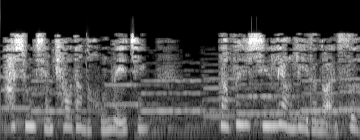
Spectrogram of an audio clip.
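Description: An actress playing a young community worker who narrates a radio drama in a lyrical, admiring way. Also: female voice, fairly high pitch, animated, moderate pace, close to an everyday voice. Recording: slightly dull sound over prominent music.

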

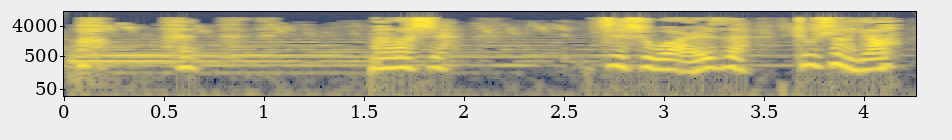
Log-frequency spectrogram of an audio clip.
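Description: An actress in a radio drama playing a middle-aged mother, warm, over-eager and anxious, coaxing and hesitant. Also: fairly high pitch, unhurried, dull audio, soft background music, lightly acted.

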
